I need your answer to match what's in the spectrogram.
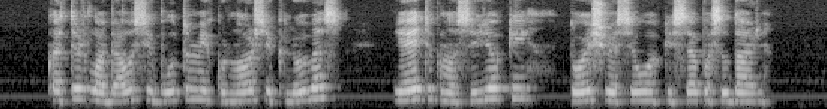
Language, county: Lithuanian, Šiauliai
